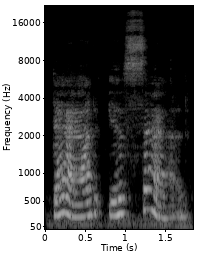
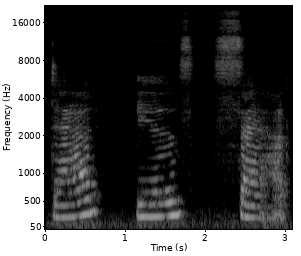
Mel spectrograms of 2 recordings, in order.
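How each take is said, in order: First: It is read smoothly as one phrase. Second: It is read slowly, word by word.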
